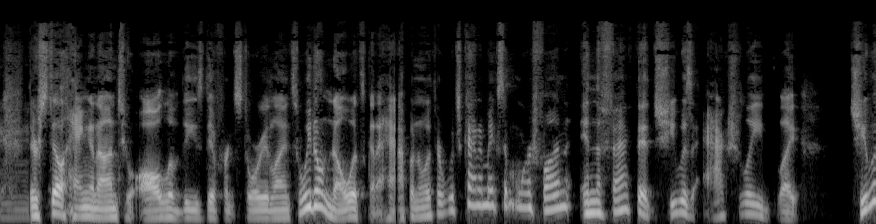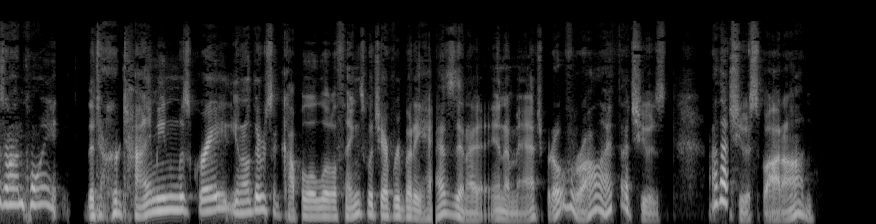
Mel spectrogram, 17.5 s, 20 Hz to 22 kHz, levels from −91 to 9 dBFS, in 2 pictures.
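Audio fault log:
3.94–3.99 s, 13.08–13.13 s and 16.02–16.08 s: AAC frame loss with muting. Each is a short hole of about 43 ms in the speech, which fits a single dropped AAC frame. The decoder fills the missing frame with silence, and because AAC frames overlap, the sound fades out and back in across the gap rather than cutting hard. That's why these sound like soft little dropouts.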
